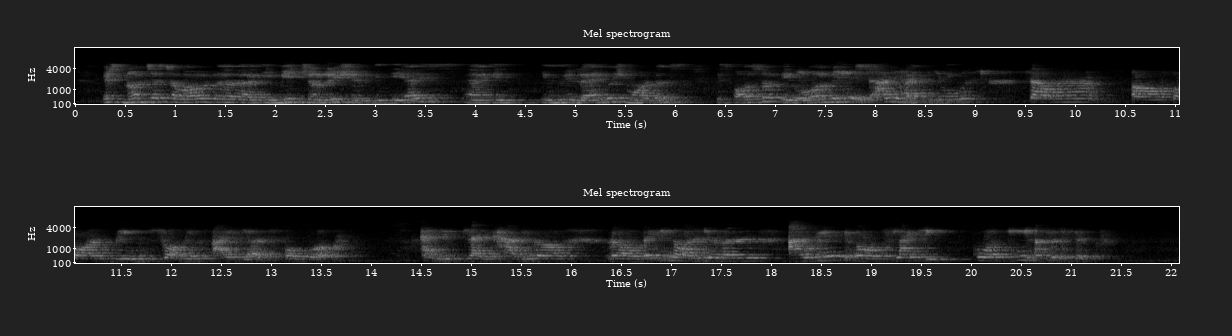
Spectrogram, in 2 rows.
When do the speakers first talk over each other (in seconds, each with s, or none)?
7.2 s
